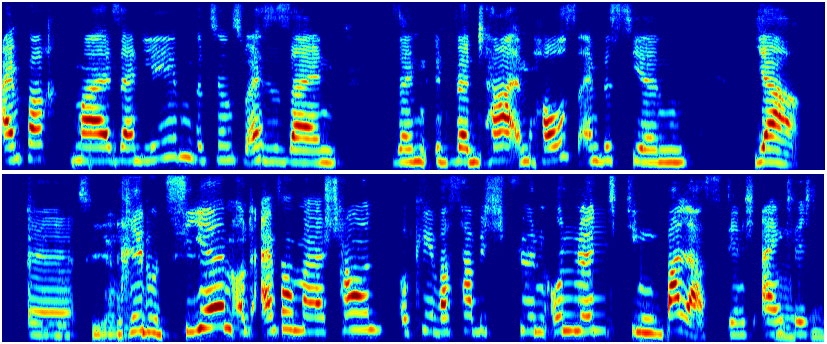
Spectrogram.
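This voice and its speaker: Dry and close with no echo, a woman's high-pitched voice moves at a fairly slow pace, with ordinary pitch variation and big swings in loudness. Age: 20s. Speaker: photographer and van nomad. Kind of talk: casual interview. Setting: in a van in Sweden, streamed.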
